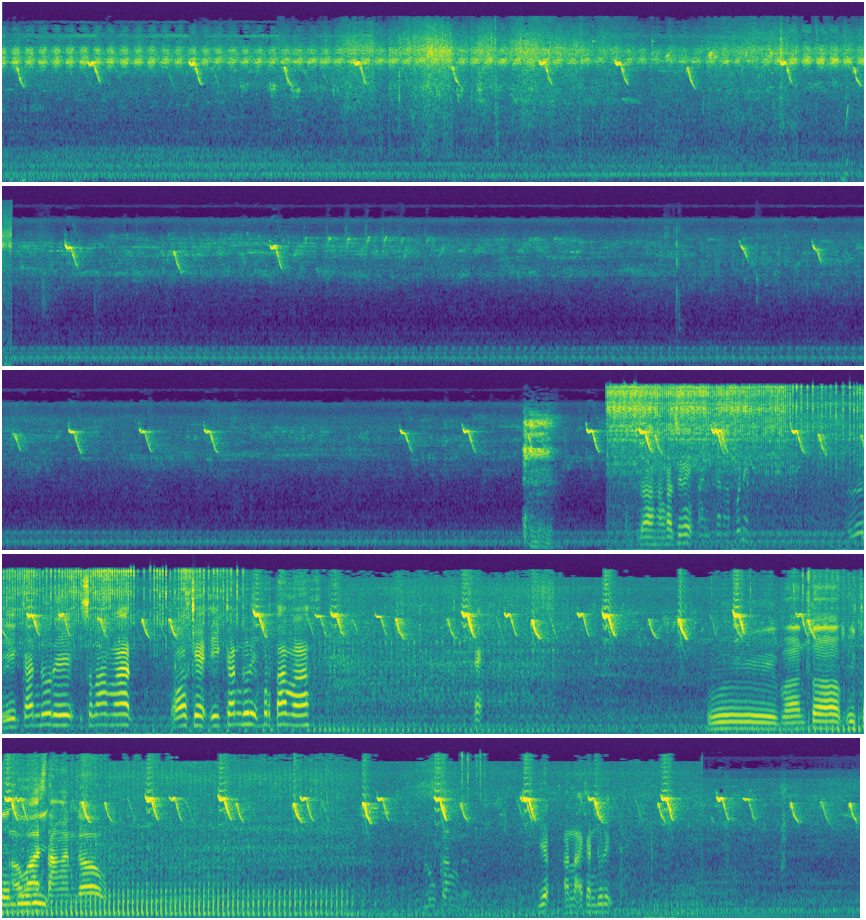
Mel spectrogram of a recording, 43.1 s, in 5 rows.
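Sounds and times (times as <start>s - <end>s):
low outdoor hum: 0.0s - 43.0s
small bird chirping: 0.0s - 43.0s.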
